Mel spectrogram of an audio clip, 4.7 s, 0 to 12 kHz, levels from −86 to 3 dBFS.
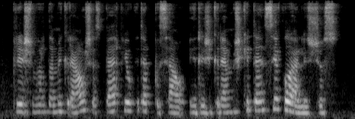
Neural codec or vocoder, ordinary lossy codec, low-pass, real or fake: vocoder, 24 kHz, 100 mel bands, Vocos; Opus, 32 kbps; 10.8 kHz; fake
